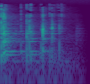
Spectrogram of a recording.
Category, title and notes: Sound effects > Objects / House appliances
A wooden board drop.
